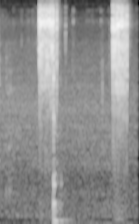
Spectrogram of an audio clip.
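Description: Stubby flex-head double box-end ratcheting wrench turned by hand, giving two short, close ratchet clicking bursts separated by a brief pause.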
